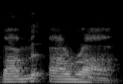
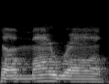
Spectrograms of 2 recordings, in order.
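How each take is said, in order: First: A short break follows the m. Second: The m runs straight into the vowel. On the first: The speaker calls it right. "you make just a pause to get from the mem to the ayin" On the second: The speaker calls it wrong. "So it's not bamara"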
